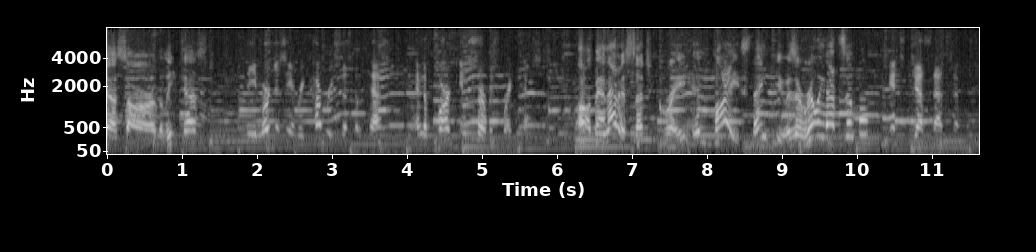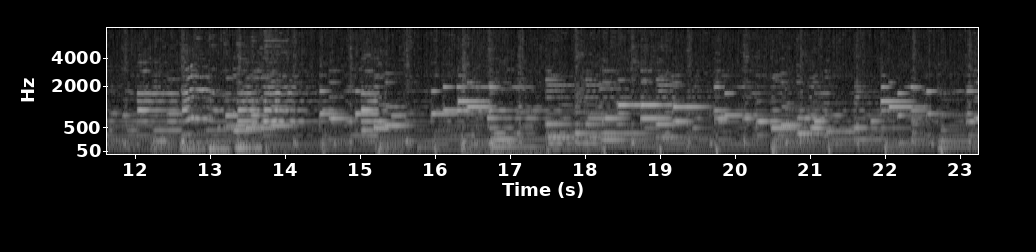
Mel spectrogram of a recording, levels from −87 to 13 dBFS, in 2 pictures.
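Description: From the start and through every pause, an unreliable data bit leaves a steady crackle. One marginal data line flips in random samples, drawing identical spikes on the waveform and vertical specks across the spectrogram.

Throughout, a noise suppressor applied to music or sounds treats held, steady material as noise. Levels swing by around 15 dB, so sustains and tails pump and thin while onsets pass, showing as a breathing envelope.

Sound cut by the noise suppressor occurs at 0.88–3.51 s (deepest about 12 dB), 5.4–6.26 s (about 10 dB), 11.14–12.47 s (about 11 dB), 14.12–14.94 s (about 11 dB), 15.59–15.96 s (about 12 dB), 17.05–17.96 s (about 10 dB), 19.56–20.31 s (about 10 dB), and from 21.18 s to the end (about 12 dB). In each stretch, sustained or decaying sound sinks or has its tail cut short while sudden sounds survive, seen as dimmed spectrogram bands and a clipped-off waveform decay.

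The call codec's band limit is visible as an empty spectrogram above 8 kHz.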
